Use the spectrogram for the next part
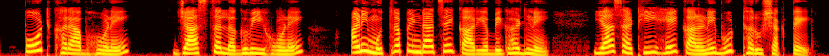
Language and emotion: Marathi, neutral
